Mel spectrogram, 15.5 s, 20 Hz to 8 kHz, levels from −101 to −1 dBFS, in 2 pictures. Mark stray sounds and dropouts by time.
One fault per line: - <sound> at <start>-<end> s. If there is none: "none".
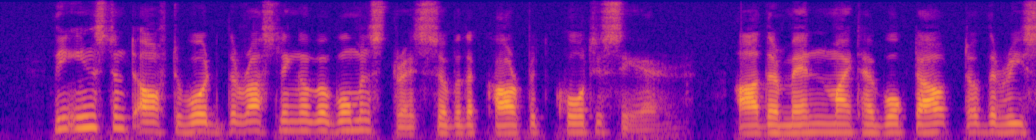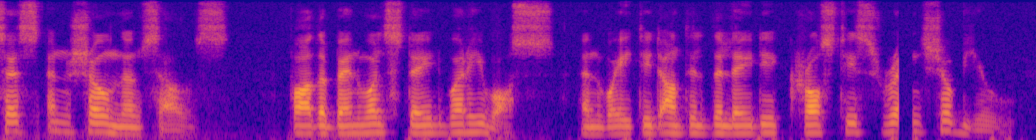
- dropout at 14.5-14.6 s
